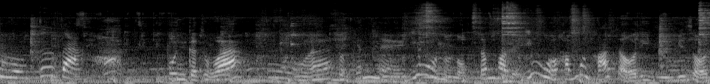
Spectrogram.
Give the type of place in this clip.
restaurant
